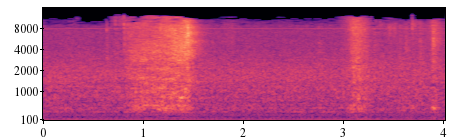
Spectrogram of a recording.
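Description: Hand scraping along a cardboard box: a rasping scrape about a second in and a shorter one near three seconds.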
